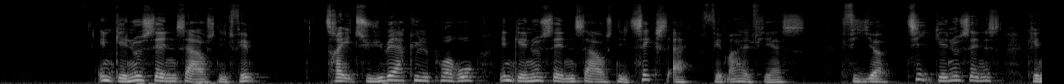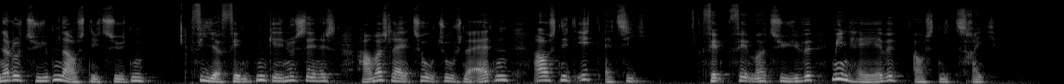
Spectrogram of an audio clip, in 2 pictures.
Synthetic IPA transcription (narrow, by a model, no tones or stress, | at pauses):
ʔe̝nɡ̥enuðˠsen̰l̩səɑ̈ʊsnid̥fem̰ | t͡sʰʁɛ̰ːt͡sʰyːʋəæɐɡ̥ʰylpʰoæʁo̝e̝nɡ̥enuðˠsen̰l̩səɑ̈ʊsnid̥seɡ̥sæfem̰ʔɒ̽hælfjæɐs | fiːɐt͡sʰḭːɡ̥enuðˠsen̰əskʰenɐɾ̥ut͡sʰyːb̥n̩ɑ̈ʊsnid̥sød̥n̩ | fiːɐfemd̥n̩ɡ̥enuðˠsen̰əshɑ̈mɐslɛɪ̰t͡sʰo̝̰ːt͡sʰṵːs̬n̩ɒ̽ʔæd̥n̩ʔɑ̈ʊsnid̥e̝d̥æt͡sʰḭː | fem̰fem̰ɒ̽t͡sʰyːʋəminɦɛːʋəʔɑ̈ʊsnid̥t͡sʰʁɛ̰ː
